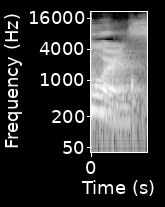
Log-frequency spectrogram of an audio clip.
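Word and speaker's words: Knorr: Spell it. K-N-O-R-R. Oh, Noors.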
